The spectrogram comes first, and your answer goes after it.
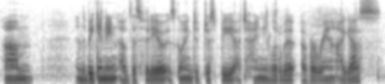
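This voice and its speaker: A man who reads tarot, speaking straight to camera in a frustrated rant, deliberate and halting with frequent ums. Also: deep voice, a little mellow, poor audio. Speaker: tarot reader.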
